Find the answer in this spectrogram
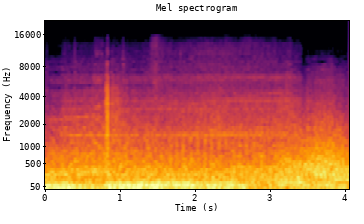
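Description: Film sound mix of an underwater nuclear blast: a loud, deep, continuous rumble with aircraft noise over it, and one short sharp click a little under a second in.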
